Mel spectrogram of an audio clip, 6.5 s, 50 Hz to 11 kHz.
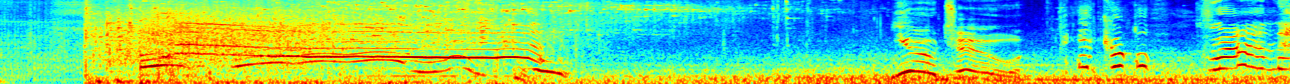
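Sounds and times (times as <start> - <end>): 
building window glass shattering from break-in: 0.4 - 4.2
tinkling glass debris: 0.4 - 4.4
speech: 4.5 - 6.4.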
